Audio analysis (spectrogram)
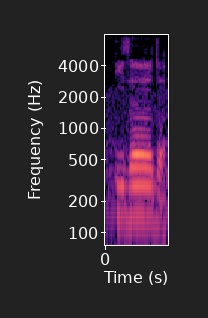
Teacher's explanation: Jadi pada ayat yang pertama, iza ja, kita dapat lihat bahawa terdapat hukum mad wajib muttasil. Hukum mad wajib muttasil dengan kadar bacaan 4 atau 5 harakat.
